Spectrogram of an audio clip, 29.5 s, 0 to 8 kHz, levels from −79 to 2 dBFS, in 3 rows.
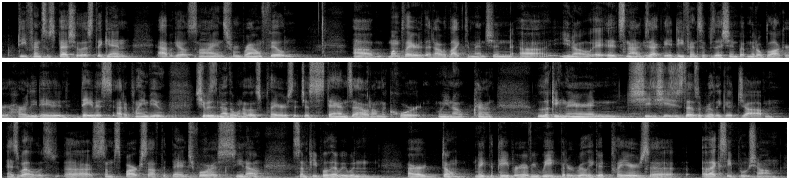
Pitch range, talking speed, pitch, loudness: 120-135 Hz, 195 wpm, 125 Hz, -17 LUFS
